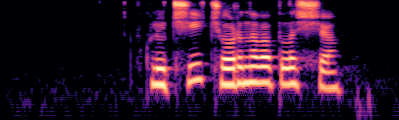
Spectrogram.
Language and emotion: Russian, neutral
